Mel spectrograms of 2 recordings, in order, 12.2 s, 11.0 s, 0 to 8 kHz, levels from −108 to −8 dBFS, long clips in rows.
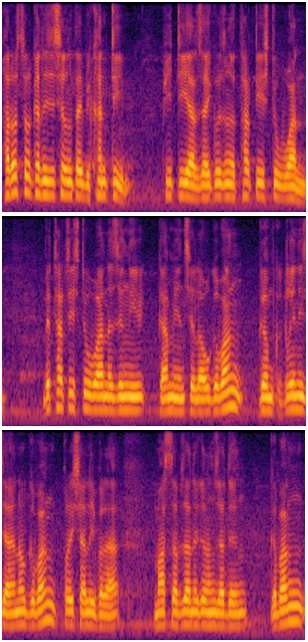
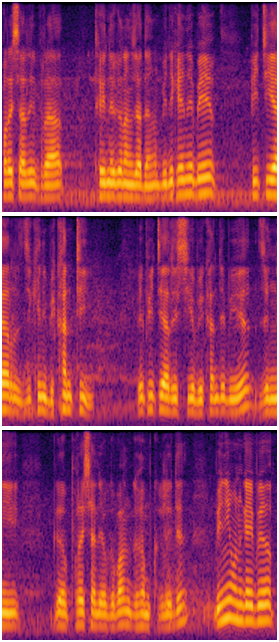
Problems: none marked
